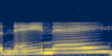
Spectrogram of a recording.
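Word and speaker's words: nēnē: The nay-nay? The nay-nay. – Nay-nay. Nay-nay. Mm-hmm. Yeah. No, oh, of course. In Hawaiian, you pronounce those E's as like an A sound.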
